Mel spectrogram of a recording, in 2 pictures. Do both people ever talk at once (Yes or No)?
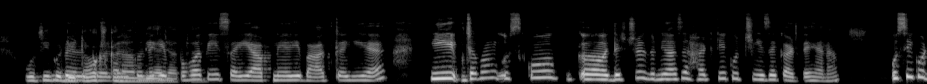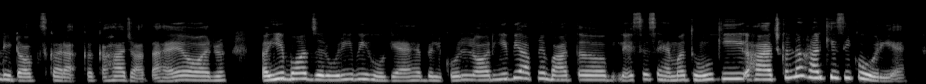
Yes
